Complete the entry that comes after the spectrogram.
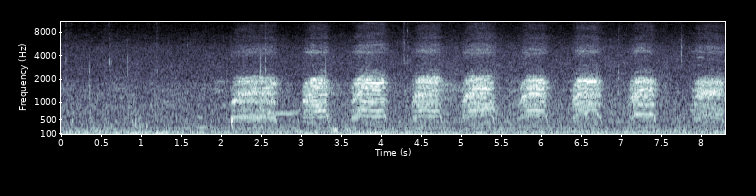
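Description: A bird calling over and over: about nine evenly spaced calls, roughly one every two-thirds of a second, beginning about two seconds in.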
